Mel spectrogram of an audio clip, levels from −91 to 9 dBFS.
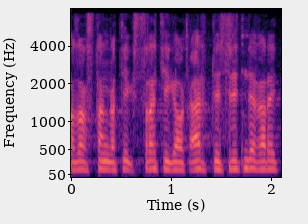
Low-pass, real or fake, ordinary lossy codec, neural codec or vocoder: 7.2 kHz; real; none; none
